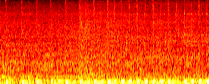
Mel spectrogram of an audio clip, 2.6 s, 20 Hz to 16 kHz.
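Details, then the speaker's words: Scooter with a 4-valve 192 cc engine, hollowed silent muffler and an orange TPS, revved with the CVT removed. Crisp, evenly spaced exhaust pulses rise and fall cleanly with the throttle, no knocking: the engine is still smooth, normal running. "Dan alhamdulillah masih halus mesinnya."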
